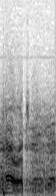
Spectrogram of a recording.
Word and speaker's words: Paret: Kid's name is spelled P-A-R-E-T, and of course the boys along the boxing beat have been calling him Paret, but the Cubans, I notice, call him Paret.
